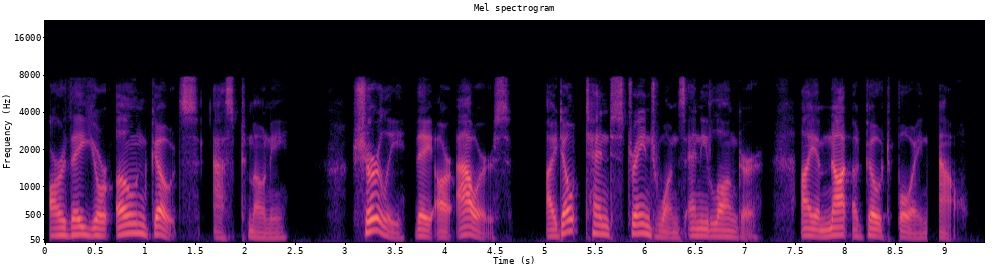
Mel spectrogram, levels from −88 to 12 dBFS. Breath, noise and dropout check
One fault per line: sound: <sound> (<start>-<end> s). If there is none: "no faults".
sound: dropout (8.8-8.9 s)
